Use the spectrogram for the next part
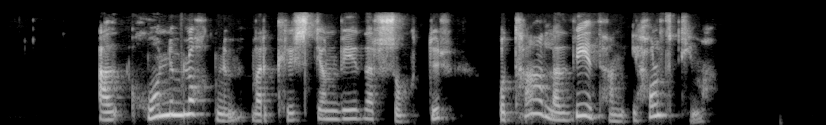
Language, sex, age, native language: Icelandic, female, 30-39, Icelandic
